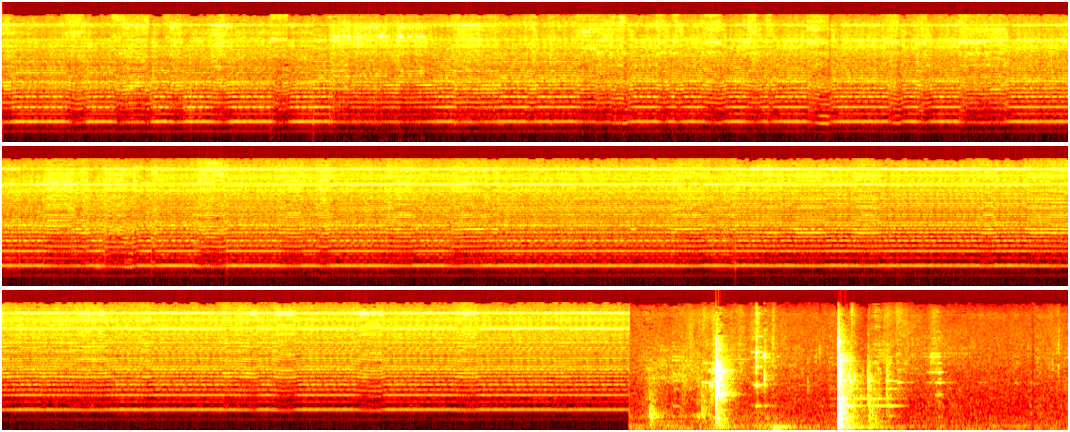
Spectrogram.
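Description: Peugeot bench grinder running at a steady speed with a polishing wheel, a quiet, even whine as a metal lantern part is held against the wheel. Near the end the whine stops and two loud knocks follow, a second or so apart.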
